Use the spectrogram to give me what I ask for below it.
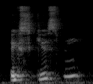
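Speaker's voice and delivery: affronted question. Retold or imitated. Partner to the insulting provider, affronted question. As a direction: ask it as if daring a repeat.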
